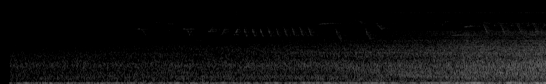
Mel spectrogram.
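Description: Approaching train, a rushing noise that grows steadily louder as it nears. Birds chirp faintly over a steady low rumble.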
